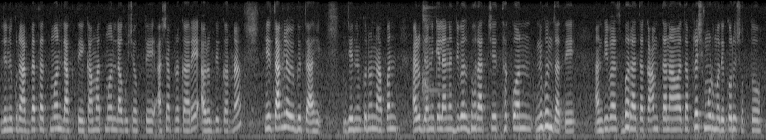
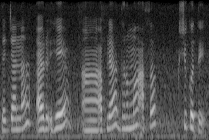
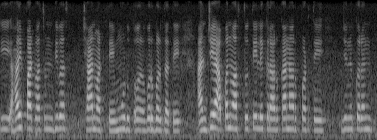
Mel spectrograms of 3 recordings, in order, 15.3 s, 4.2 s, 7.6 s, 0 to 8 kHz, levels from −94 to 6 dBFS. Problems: constant background noise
